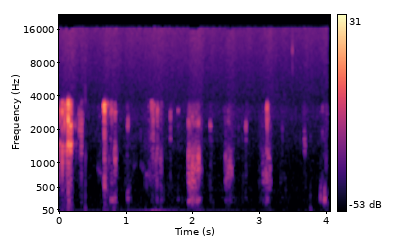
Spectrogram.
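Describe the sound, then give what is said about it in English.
Crunching from biting into a thin poppadom: a run of many short, crisp cracks and crunches in an irregular rhythm, with the chewing continuing after the first bite. “Oh, the Papa Doms! The Papa Doms. Shall I give it a taste? Mate, do it! It's quite thin. It's on the thinner side.”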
